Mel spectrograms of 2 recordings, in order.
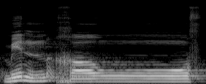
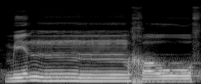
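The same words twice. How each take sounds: First: The n is said clearly without nasal hum. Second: The n is held with a nasal hum. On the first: The speaker calls it right. "Sebab ini adalah izhar, jadi bacanya harus min khauf" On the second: The speaker calls it wrong. "tidak disertai gunah, tidak bacanya min khauf. Nah, itu salah"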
